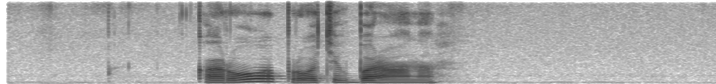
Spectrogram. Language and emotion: Russian, neutral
